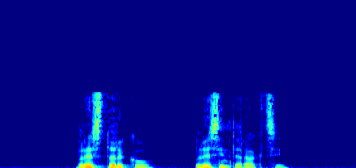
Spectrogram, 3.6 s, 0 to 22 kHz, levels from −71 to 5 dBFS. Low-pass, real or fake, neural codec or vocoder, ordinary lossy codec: 9.9 kHz; fake; vocoder, 22.05 kHz, 80 mel bands, Vocos; MP3, 48 kbps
